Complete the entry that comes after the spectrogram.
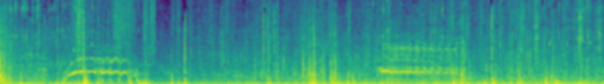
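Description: Horses whinnying twice, about a second in and again near six seconds, each call a wavering high cry, over the clip-clop of hooves.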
